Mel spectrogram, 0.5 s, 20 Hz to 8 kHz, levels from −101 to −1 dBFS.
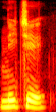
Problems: background sounds at intervals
